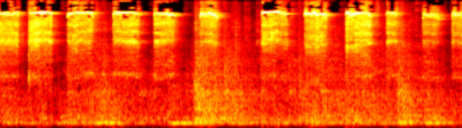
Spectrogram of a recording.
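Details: Dusky lory (Pseudeos fuscata) gives harsh, hissing screeches in a rapid series, about two or three bursts each second, with no other sounds.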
